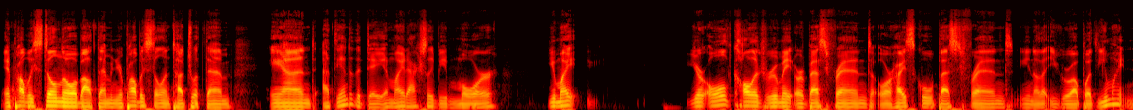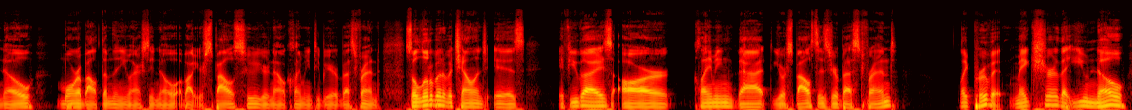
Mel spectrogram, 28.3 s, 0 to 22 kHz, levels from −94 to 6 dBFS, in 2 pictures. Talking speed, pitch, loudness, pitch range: 205 wpm, 90 Hz, -33 LUFS, 80-100 Hz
